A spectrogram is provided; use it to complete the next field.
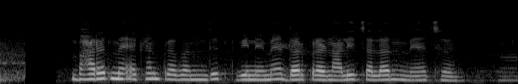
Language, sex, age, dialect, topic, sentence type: Maithili, female, 18-24, Eastern / Thethi, banking, statement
